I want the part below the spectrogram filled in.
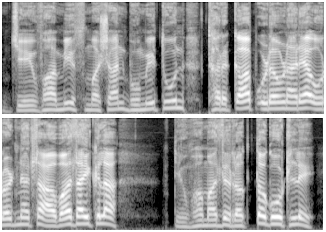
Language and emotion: Marathi, fearful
